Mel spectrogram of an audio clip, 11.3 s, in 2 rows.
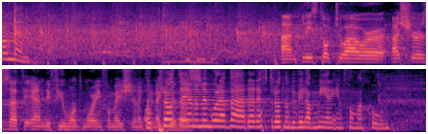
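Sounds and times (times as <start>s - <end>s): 
audience applause: 0.0s - 5.0s
speech: 0.1s - 0.6s, 3.7s - 11.0s.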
